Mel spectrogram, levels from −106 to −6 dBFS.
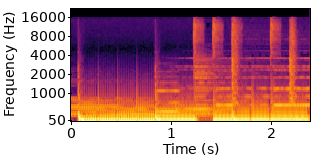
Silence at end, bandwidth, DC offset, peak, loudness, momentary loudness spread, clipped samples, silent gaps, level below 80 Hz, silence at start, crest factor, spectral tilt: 0 s; 15.5 kHz; under 0.1%; 0 dBFS; -14 LUFS; 2 LU; under 0.1%; none; -12 dBFS; 0 s; 10 dB; -7.5 dB/octave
